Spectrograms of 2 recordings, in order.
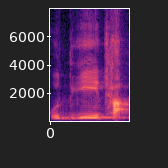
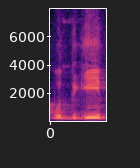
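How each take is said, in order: First: The final t sound is aspirated, said with force. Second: The final t sound is plain, without aspiration. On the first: "ಇನ್ನೂ ಒತ್ತು ಕೊಟ್ಟು ಹೇಳಿದರು" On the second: "ಉದ್ಗೀತ ಬೇರೆ"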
